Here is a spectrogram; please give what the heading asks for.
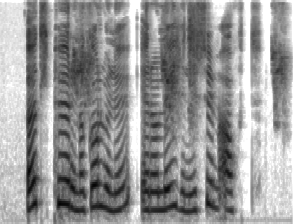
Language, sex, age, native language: Icelandic, female, 18-19, Icelandic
